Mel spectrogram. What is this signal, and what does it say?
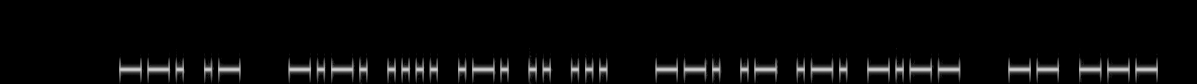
Morse code, heard as a keyed tone, about 17 wpm, 700 Hz. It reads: GA CHRIS GARY MO
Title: K1USN SST QSO Practice - 17wpm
